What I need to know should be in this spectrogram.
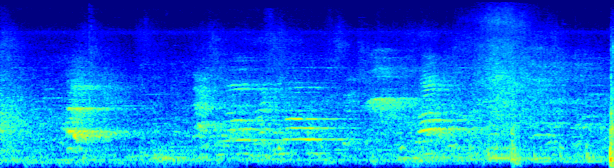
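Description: Young children call out with high voices in a large echoing hall.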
